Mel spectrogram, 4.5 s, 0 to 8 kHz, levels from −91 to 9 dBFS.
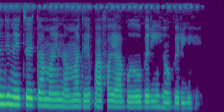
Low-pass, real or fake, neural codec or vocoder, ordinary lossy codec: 7.2 kHz; real; none; none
